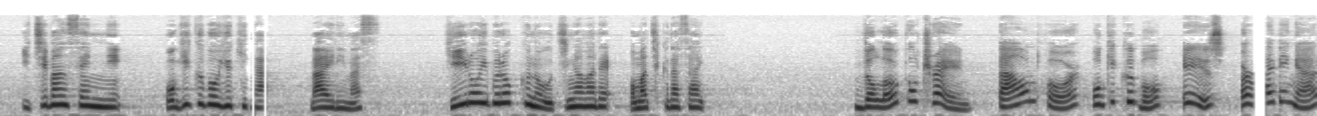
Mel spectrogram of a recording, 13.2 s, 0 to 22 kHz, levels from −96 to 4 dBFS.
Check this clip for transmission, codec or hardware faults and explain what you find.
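There are two digital broadcast dropouts. From 2.45 to 2.69 s, 72 ms of sound drops out in several holes of up to 24 ms, scattered over 192 ms. From 12.51 to 12.67 s there is a single 120 ms gap. The receiver muted frames it could not decode and faded out and back over 20 ms each time. Those soft edges separate it from a hard, clicky connection break.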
